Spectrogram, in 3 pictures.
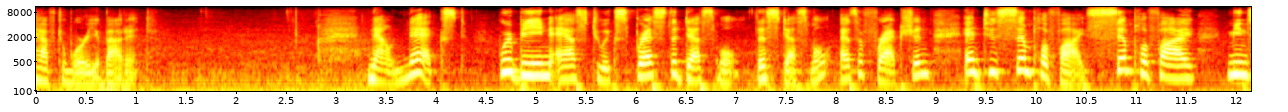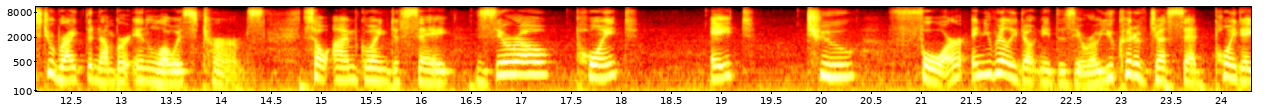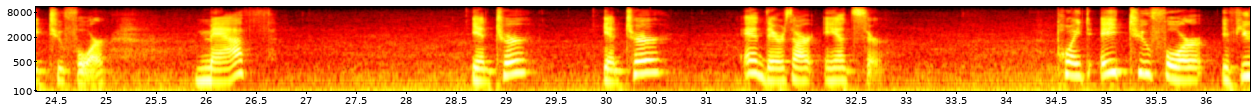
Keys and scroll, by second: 16.5 0, 18.4 ., 18.9 8, 19.8 2, 20.9 4, 28.6 Return, 29.9 Return.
